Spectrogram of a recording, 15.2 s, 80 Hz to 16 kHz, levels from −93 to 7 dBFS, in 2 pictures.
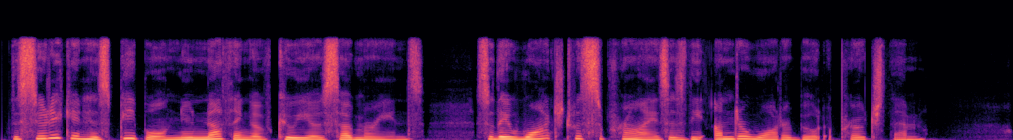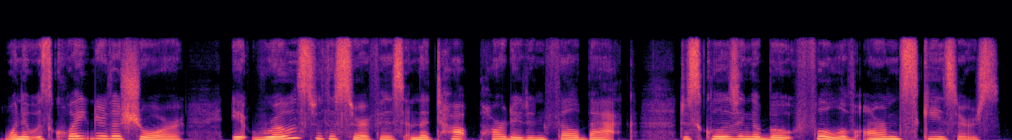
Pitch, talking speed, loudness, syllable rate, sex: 220 Hz, 200 wpm, -18 LUFS, 5.5 syllables/s, female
